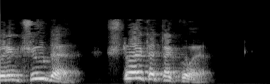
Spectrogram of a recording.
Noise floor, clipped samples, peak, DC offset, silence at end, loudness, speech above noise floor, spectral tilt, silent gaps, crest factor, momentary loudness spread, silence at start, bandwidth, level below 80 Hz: -57 dBFS; under 0.1%; -4 dBFS; under 0.1%; 0.65 s; -16 LUFS; 42 dB; -4.5 dB/octave; none; 12 dB; 13 LU; 0 s; 8.8 kHz; -64 dBFS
